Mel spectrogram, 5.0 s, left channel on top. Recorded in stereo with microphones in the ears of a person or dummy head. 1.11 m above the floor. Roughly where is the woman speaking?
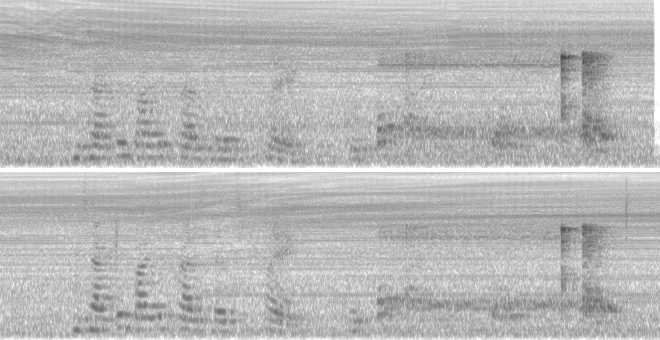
Right.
